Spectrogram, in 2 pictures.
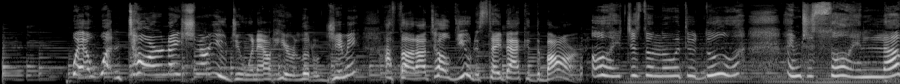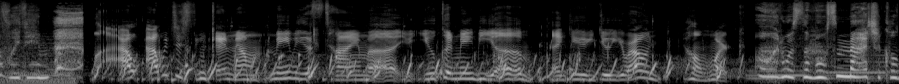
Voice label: Animation, princess voice over; Bella Swan; animation demo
